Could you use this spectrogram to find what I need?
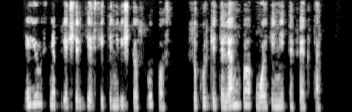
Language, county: Lithuanian, Utena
